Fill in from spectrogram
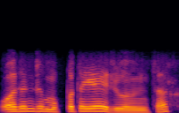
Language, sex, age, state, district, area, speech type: Malayalam, male, 18-30, Kerala, Wayanad, rural, conversation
